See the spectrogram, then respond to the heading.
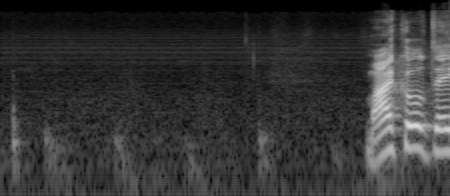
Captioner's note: none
